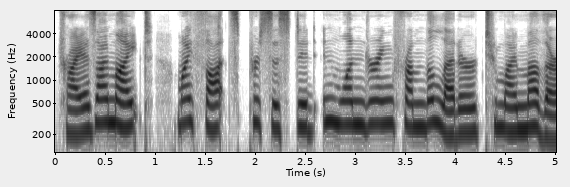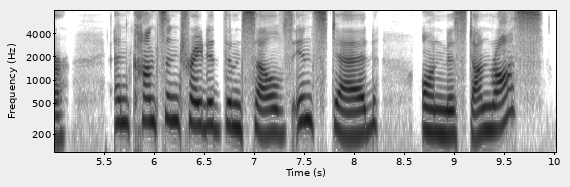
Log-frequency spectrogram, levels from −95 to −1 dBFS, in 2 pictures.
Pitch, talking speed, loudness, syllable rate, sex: 245 Hz, 125 wpm, -17 LUFS, 4.1 syllables/s, female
